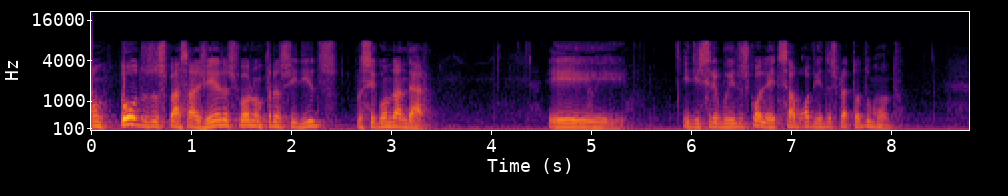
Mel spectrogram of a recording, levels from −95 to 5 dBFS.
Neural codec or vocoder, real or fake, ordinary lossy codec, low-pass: none; real; none; none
